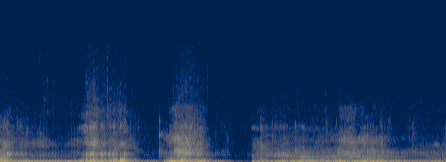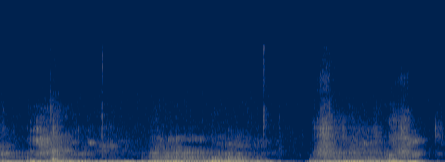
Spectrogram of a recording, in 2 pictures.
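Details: At Mount Etjo Safari Lodge, Namibia, free lions feed and fight over meat near a viewing cage; heavy low-pitched roaring and snarling comes in long waves, dipping briefly twice between surges.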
